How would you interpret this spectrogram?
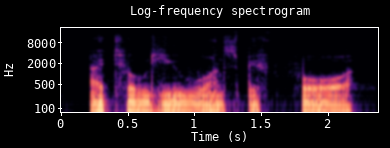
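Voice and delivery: through clenched teeth. Narrating a story, reading Emil's reply through clenched teeth. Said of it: "Through clenched teeth".

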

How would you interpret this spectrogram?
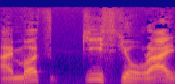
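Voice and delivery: put-on Spanish accent. Acting out a Latin pickup line on request: put-on Spanish accent. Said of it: "You wanted Spanish, I gave you Spanish".

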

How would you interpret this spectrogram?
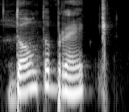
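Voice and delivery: whispered put-on Italian accent. Retelling a whisper to a fellow performer during a sketch: whispered put-on Italian accent. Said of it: "I whisper, I keep the Italian accent".

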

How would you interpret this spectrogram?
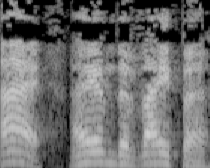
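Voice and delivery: put-on very loud, belted, campy German accent.

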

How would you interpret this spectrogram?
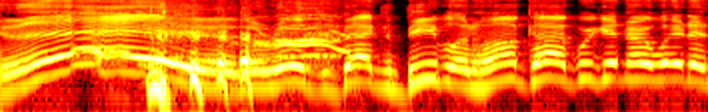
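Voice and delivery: very high radio morning DJ patter. Parent recalls driving their sons to school, doing a morning DJ voice. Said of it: "I do my morning DJ voice".

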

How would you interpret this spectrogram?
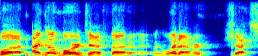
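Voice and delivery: high, mock huffy and offended dismissive tone.

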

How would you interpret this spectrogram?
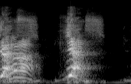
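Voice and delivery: shrill, high, loud, effortful straining shout. Describing a man who screamed on every rep, imitating someone screaming. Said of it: "he's literally screaming as he's doing every rep".

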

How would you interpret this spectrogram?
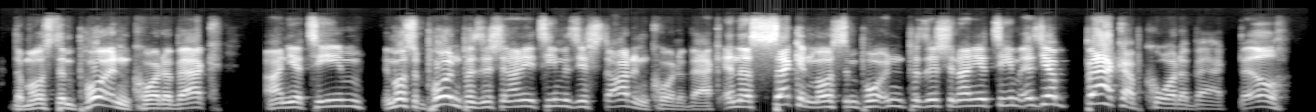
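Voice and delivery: put-on very high, old-timey 1920s-style announcer voice. Quoting an NFL Network analyst to Bill, in an old-timey Charlie Casserly impression. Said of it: "That sounded like he was from the 1920s".

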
